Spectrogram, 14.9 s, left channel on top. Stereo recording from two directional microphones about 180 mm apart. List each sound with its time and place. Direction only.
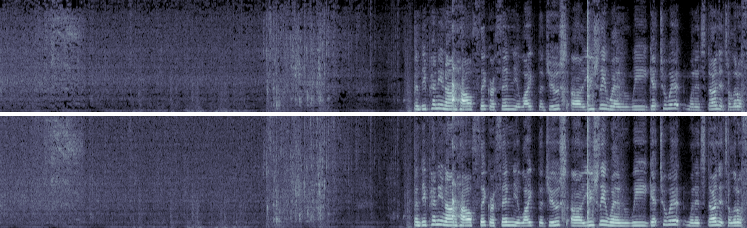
8.4 s speech: 30° right (ahead or behind)
10.0 s speech: 55° right (ahead or behind)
